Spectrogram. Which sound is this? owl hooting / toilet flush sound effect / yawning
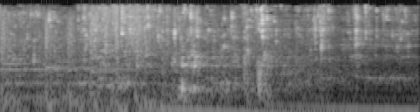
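toilet flush sound effect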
